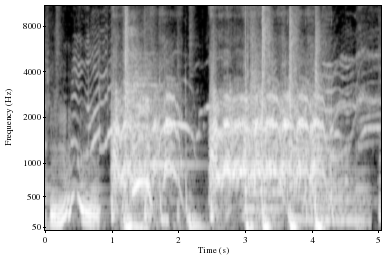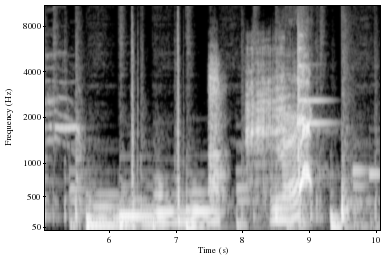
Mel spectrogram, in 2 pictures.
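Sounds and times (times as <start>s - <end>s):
cartoon music: 0.0s - 5.7s, 7.5s - 9.4s.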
